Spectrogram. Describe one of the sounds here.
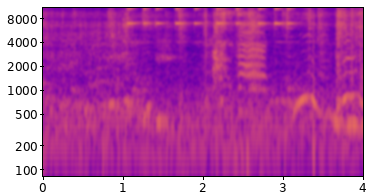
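Coins chime in quick bright pings as they are collected.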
